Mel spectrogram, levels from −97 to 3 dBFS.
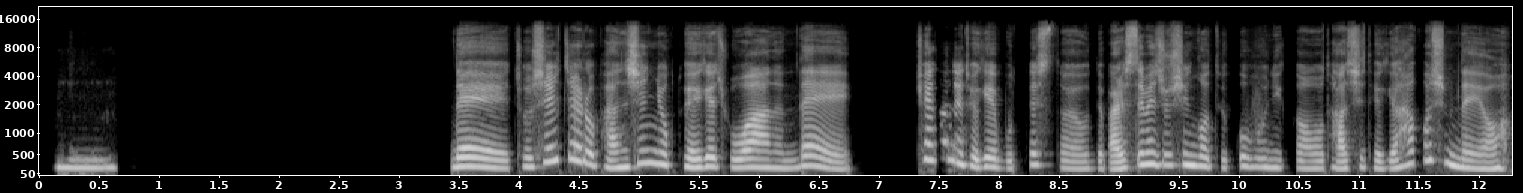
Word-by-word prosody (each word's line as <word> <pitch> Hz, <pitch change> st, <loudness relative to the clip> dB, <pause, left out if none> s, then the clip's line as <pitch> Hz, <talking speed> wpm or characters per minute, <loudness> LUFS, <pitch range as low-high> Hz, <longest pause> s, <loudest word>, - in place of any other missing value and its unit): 음. 185 Hz, 0 st, -3 dB, 2.8 s
네. 205 Hz, -4 st, +5 dB
저 215 Hz, -2 st, -2 dB
실제로 345 Hz, -, +1 dB
반신욕 250 Hz, +7 st, +1 dB
되게 215 Hz, -1 st, +3 dB
좋아하는데 195 Hz, -2 st, +1 dB, 0.5 s
최근에 375 Hz, -5 st, 0 dB
되게 210 Hz, -3 st, +1 dB
못했어요. 180 Hz, -2 st, -5 dB
근데 170 Hz, +1 st, -8 dB
말씀해 190 Hz, +13 st, +3 dB
주신 250 Hz, 0 st, +1 dB
거 220 Hz, -2 st, 0 dB
듣고 200 Hz, +2 st, -6 dB
보니까 190 Hz, -3 st, -5 dB
어 175 Hz, -, -3 dB
다시 170 Hz, +1 st, -2 dB
되게 175 Hz, -2 st, -4 dB
하고 285 Hz, -, -3 dB
싶네요. 185 Hz, -, +1 dB
200 Hz, 235 characters per minute, -22 LUFS, 185-250 Hz, 2.8 s, 네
